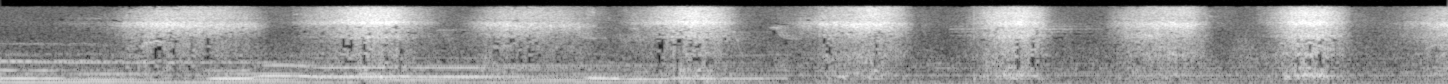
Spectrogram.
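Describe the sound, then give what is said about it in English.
Forceful nasal exhales of Bhastrika pranayama bellows breathing, a series of hissing, snorting bursts that come faster toward the end, over faint soft background music early on. “And get ready for your second round of Bhastrika Pranayama.”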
